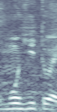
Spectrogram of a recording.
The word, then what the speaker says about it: mojito: It's pronounced as mojito actually.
